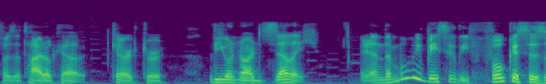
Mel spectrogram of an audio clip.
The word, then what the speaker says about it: Zelig: We're going to talk about 1983 ZELIG, or ZELIG, if you want to pronounce it correctly, in a German pronunciation.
